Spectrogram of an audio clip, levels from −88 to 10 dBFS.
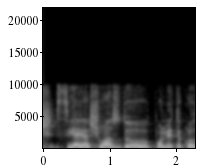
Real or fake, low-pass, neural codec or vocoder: fake; 9.9 kHz; vocoder, 22.05 kHz, 80 mel bands, Vocos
